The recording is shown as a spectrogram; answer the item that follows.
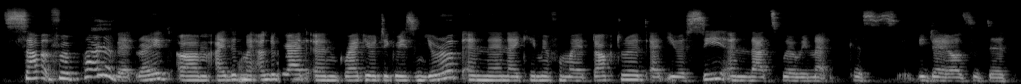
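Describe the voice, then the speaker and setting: A woman pianist in her thirties, from Germany, answering interview questions in a thoughtful, measured way. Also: mid-range voice, slight background noise, poor audio. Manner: thoughtful, measured, with frequent um and you know. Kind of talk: conversational interview.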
